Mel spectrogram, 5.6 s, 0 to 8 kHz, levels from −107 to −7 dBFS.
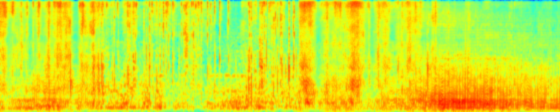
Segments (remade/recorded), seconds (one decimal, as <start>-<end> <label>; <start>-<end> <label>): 0.0-1.0 remade; 1.0-3.0 recorded; 3.0-5.6 remade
